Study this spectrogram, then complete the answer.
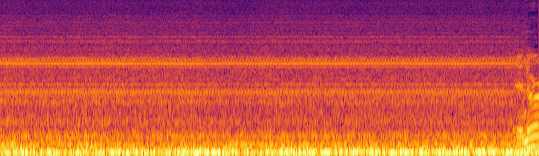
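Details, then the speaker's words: Chinese diesel heater giving low temperatures, restarted after going out. A low, uneven roaring rumble steadies only with the air inlet partly covered, showing it runs too lean, and it soon goes out again. "you'll hear the noise stop and you'll see the temperature drop and then when I put my fingers there it will Stir It Up again"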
